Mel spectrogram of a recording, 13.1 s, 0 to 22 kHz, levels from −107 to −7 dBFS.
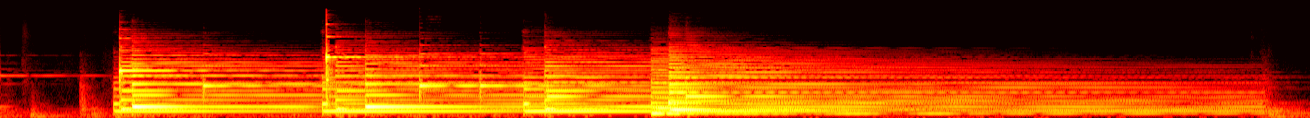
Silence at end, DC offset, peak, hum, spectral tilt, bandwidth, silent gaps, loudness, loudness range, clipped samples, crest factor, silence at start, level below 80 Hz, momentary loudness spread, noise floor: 0.4 s; under 0.1%; -4 dBFS; none; -6.5 dB/octave; 6.4 kHz; none; -23 LUFS; 21 LU; under 0.1%; 20 dB; 1.15 s; -66 dBFS; 25 LU; -58 dBFS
